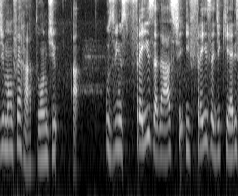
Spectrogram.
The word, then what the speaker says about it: Freisa: É Freisa mesmo, gente. É assim que se pronuncia.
